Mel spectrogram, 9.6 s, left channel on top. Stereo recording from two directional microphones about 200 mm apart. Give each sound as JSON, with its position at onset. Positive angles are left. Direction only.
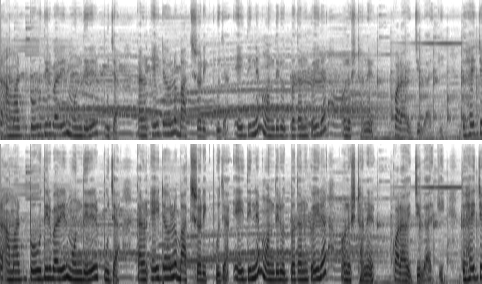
{"t": 0.3, "sound": "speech", "side_deg": -50}
{"t": 1.4, "sound": "speech", "side_deg": -35}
